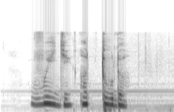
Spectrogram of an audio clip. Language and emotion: Russian, angry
